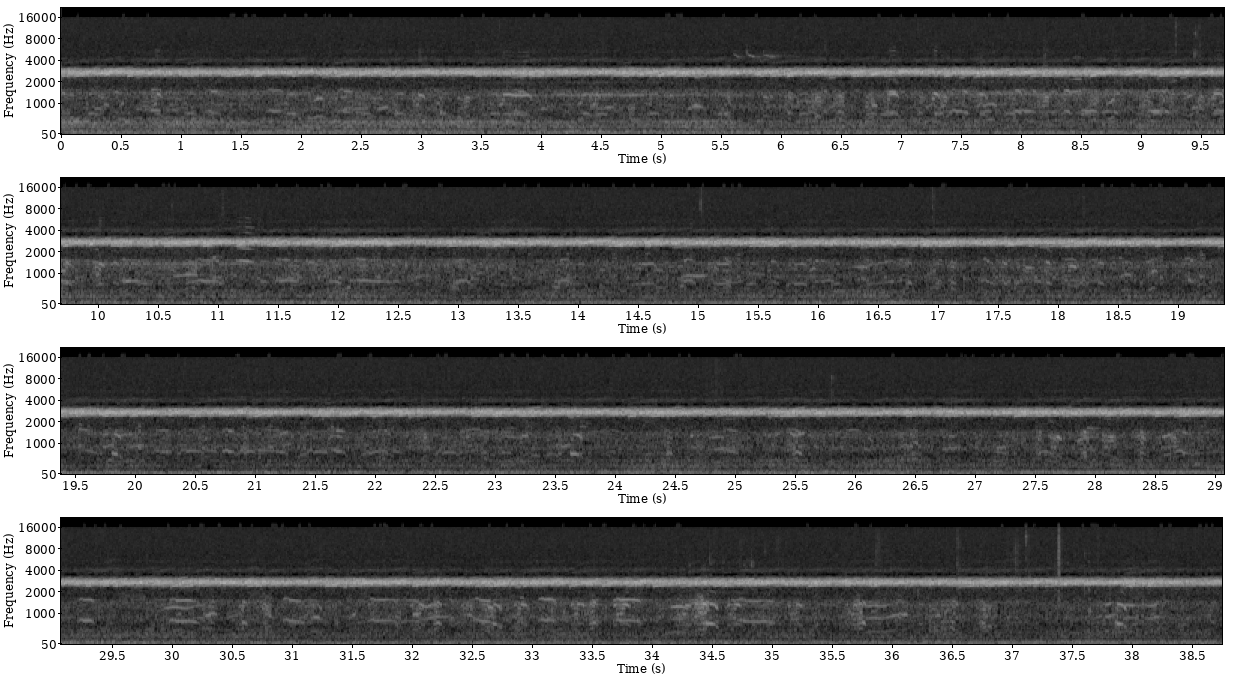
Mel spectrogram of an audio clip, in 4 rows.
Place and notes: Tiny Marsh, Tiny, Ontario - Tiny Marsh in the Evening
Tiny Marsh, Tiny, Ontario - May 14, 2019
Best heard through headphones.
Marsh sounds in the evening (9:30pm) Rural marsh with Canada Geese, Peepers. Jet flies overhead. Mics placed 0.5 Km into the marsh on a dike in open area. Natural reverb from trees surrounding open water. Road noise 2Km away. Recorded with ZoomF4 with UsiPro Omni mics. No post processing used of any kind. I am a beginner and looking for CC.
